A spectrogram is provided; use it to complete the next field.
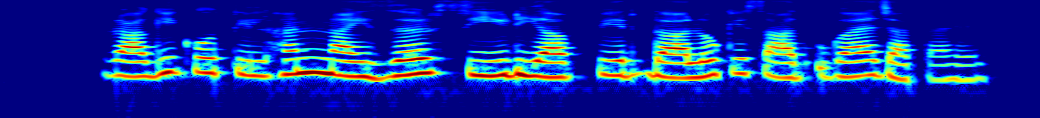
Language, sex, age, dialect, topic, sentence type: Hindi, female, 18-24, Hindustani Malvi Khadi Boli, agriculture, statement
